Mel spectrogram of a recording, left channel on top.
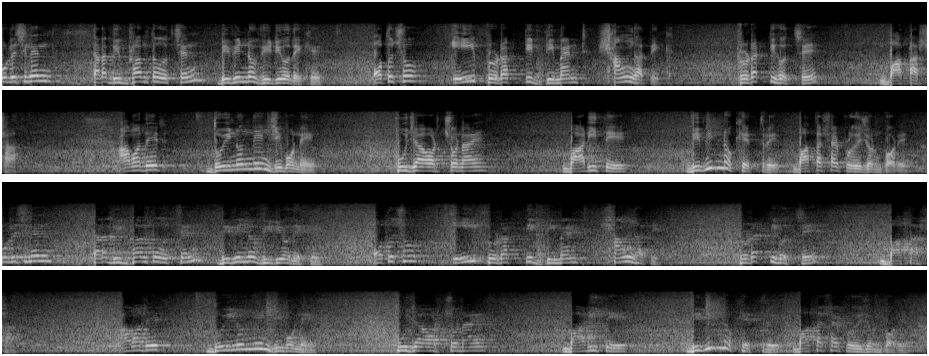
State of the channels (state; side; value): normal; both; correlation 0.35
